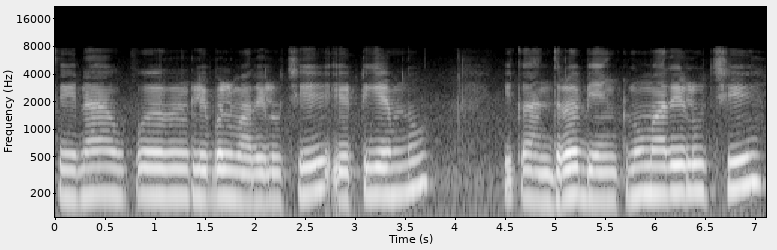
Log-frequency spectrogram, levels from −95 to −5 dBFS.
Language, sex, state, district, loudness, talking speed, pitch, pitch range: Gujarati, female, Gujarat, Gandhinagar, -17 LUFS, 110 wpm, 185 Hz, 175-200 Hz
